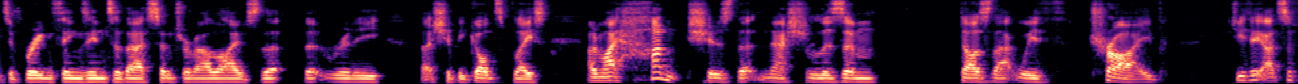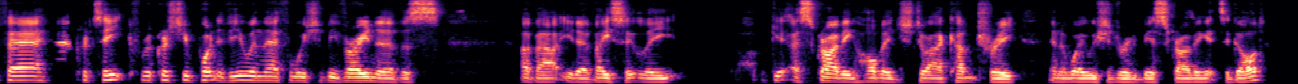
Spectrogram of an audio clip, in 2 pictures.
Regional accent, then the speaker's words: England, United Kingdom; now in Scotland, United Kingdom; I realise the more I live out of side of England, I am totally English. I'm English to my to my boots

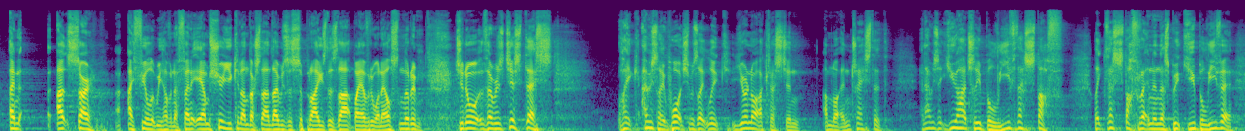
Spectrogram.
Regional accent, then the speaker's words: northeast of Scotland, United Kingdom; I grew up in the northeast of Scotland

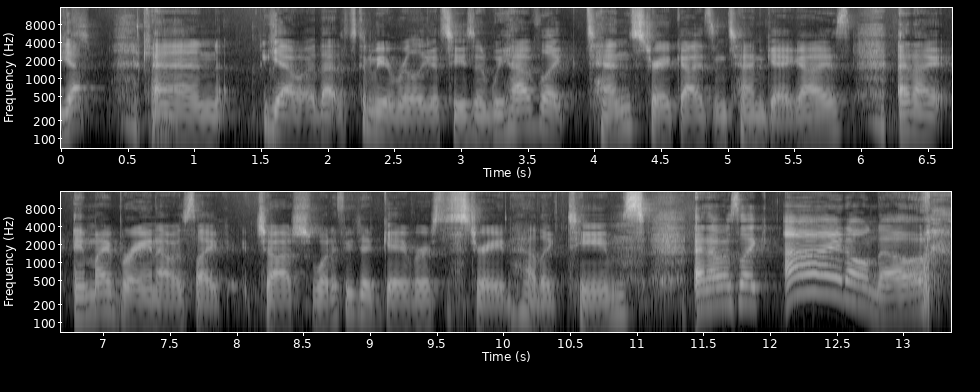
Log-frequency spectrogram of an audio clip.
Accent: New Jersey, United States; moved away as an adult; now in Philadelphia, United States; I was born in a very dangerous part of South Philly, and my parents uh, worked their asses off to buy a house in South Jersey

